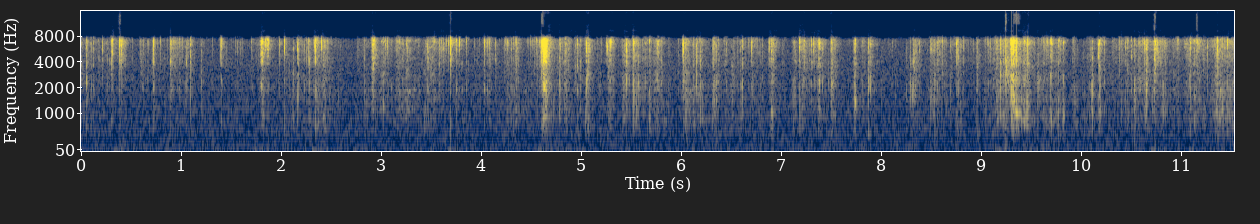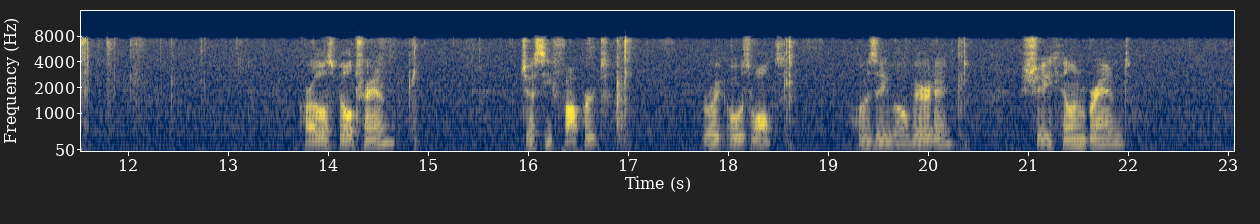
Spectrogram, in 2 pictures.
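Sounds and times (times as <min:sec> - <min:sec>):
wrapper crinkling and tearing: 0:00.0 - 0:12.8.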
